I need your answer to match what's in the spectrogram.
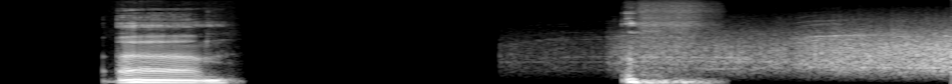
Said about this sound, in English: That sounds like a standing ovation. I'll give it to him. I think they're standing.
